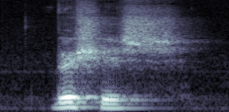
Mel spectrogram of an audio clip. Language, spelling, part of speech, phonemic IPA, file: Dutch, busjes, noun, /ˈbʏsjəs/, Nl-busjes.ogg
- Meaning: plural of busje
